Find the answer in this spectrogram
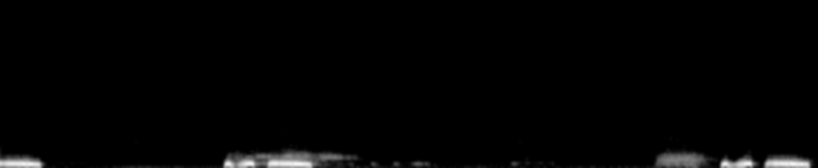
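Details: Spotted dove cooing the standard 'thúc gù' lure pattern that provokes wild birds to reply: a long low coo, then a quick two-part note and sustained coo, repeated after a pause, with a faint tonal sound before the last phrase.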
